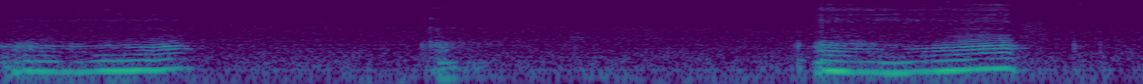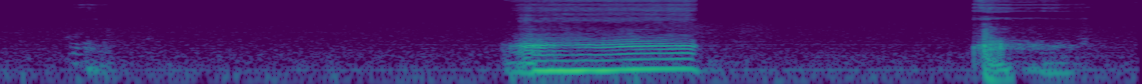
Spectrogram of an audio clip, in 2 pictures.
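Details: Puggle snoring: loud, rattling, buzzing snores with long pauses, about three, ending with a sudden snort as the dog is woken.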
